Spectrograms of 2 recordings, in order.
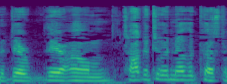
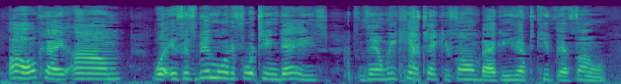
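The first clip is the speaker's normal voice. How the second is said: a light, high, louder voice playing the store clerk; a hint of a chirpy clerk brushing her off; mock store rep; 5 semitones higher, 5 dB louder than usual.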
